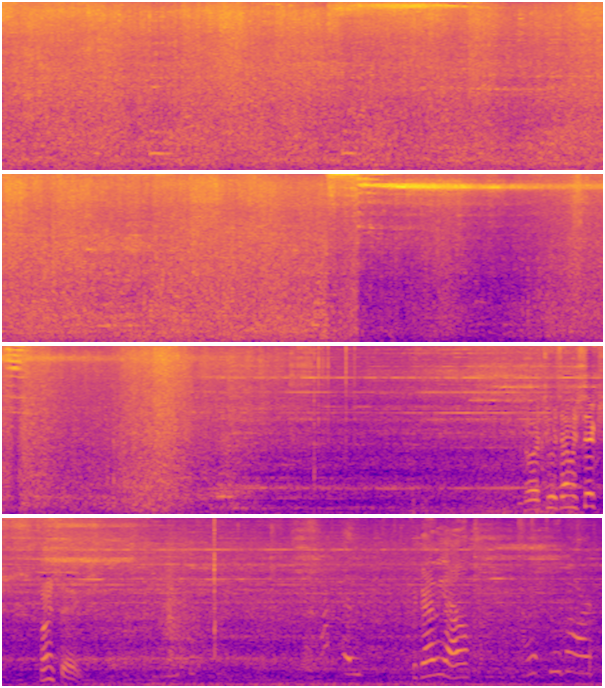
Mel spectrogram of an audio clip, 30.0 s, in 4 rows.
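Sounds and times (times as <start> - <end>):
freight cars rumbling on rails: 0.0 - 30.0
high wheel squeals: 11.6 - 14.2, 17.6 - 29.9.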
